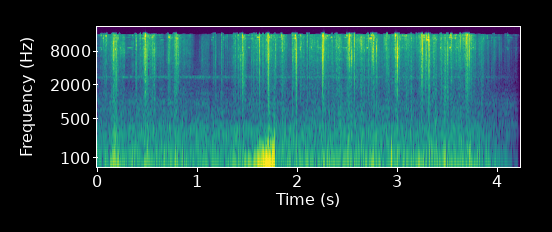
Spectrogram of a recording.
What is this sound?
Sound 2-Edited
This sound is a collection of Alex and Ani bracelets being hit. The sound has been reversed and the tempo has been sped up slightly.
MTC500-M002-s14, LogicProX, Tempochange, Reversed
